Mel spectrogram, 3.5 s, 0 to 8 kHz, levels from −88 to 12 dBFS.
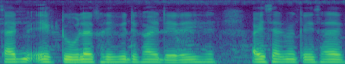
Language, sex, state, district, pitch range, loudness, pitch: Hindi, male, Madhya Pradesh, Katni, 115-120 Hz, -17 LUFS, 120 Hz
